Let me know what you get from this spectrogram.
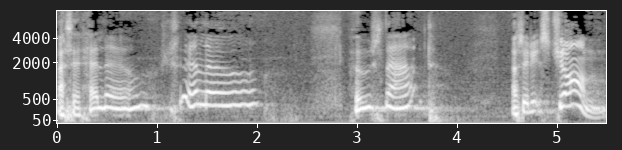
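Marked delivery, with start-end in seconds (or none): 1.3-3.8 tiny, small, high little voice. Retelling a phone call home, he voices his mother answering, small little voice. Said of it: "this little voice said".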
